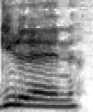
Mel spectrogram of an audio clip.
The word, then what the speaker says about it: Ghislaine: All right, I want to switch gears to Ghislaine Maxwell. That's how you say it. What a pretentious name. Ghislaine Maxwell, age 59, locked up in a Brooklyn jail right now.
